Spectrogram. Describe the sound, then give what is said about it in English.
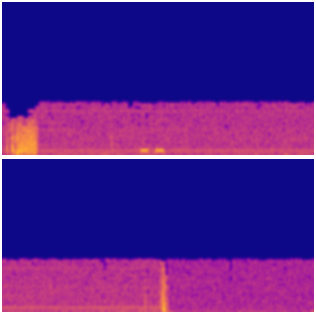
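A burst of noise, then a steady telephone tone with a couple of quick speed-dial DTMF beeps as a speed dial is pushed on the phone, ending in a sharp click over faint background static. No one speaks. “So, the speed dial was about to be pushed on the phone.”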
